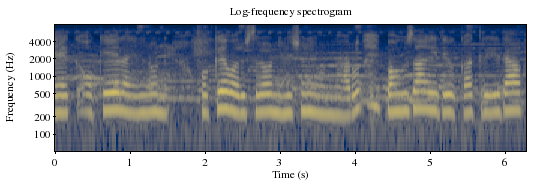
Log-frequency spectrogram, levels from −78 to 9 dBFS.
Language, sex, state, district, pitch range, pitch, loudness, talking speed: Telugu, female, Andhra Pradesh, Guntur, 235-255 Hz, 245 Hz, -17 LUFS, 105 wpm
